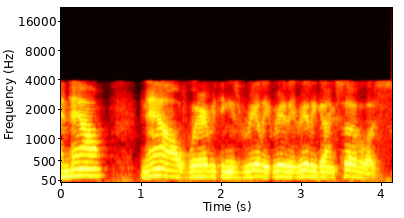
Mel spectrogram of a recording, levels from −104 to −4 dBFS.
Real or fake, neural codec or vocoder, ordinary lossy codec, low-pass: fake; vocoder, 22.05 kHz, 80 mel bands, Vocos; AAC, 16 kbps; 7.2 kHz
